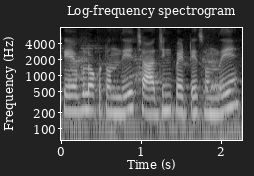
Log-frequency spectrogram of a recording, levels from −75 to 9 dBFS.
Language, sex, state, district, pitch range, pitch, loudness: Telugu, female, Andhra Pradesh, Manyam, 200-220 Hz, 210 Hz, -16 LUFS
